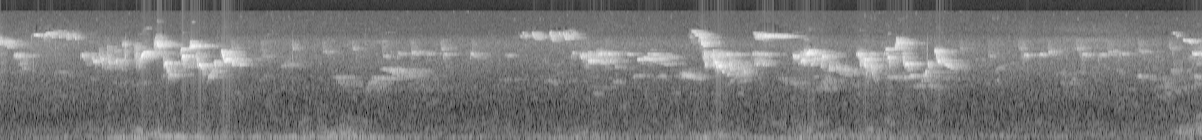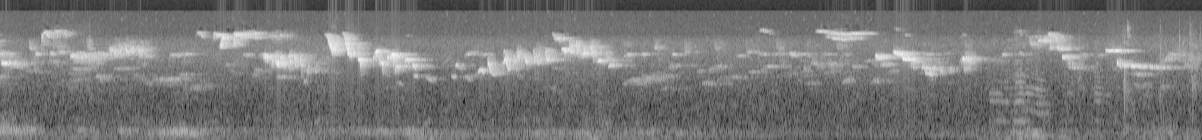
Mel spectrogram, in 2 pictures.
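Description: Songbirds singing, their chirping and warbling phrases coming in clusters with short quieter lulls in between.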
